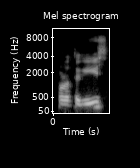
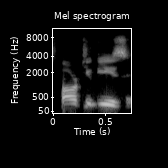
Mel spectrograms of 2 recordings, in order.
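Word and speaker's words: Portuguese: तो don't pronounce पुर्तगीज, पोर्चुगीज, इट इज़ a correct pronunciation.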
